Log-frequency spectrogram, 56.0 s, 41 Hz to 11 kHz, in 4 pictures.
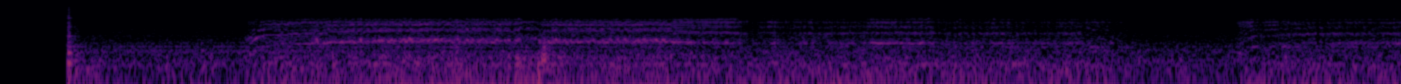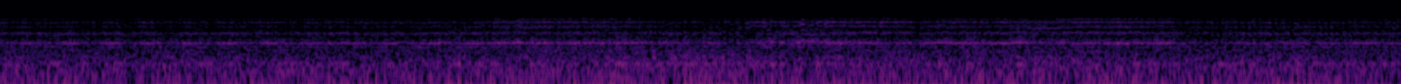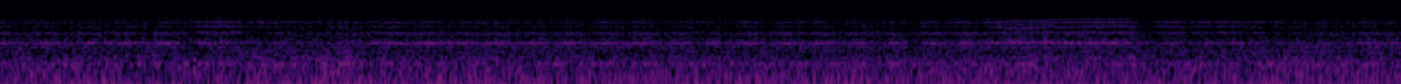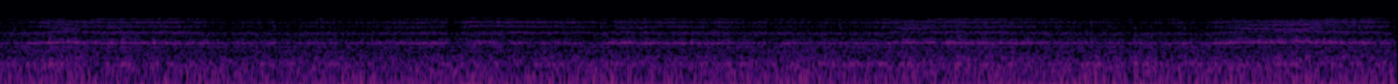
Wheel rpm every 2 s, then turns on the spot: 0, 20, 150, 160, 160, 130, 70, 160, 160, 160, 160, 160, 160, 160, 160, 160, 160, 160, 160, 160, 160, 160, 160, 160, 160, 160, 160, 160.
none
